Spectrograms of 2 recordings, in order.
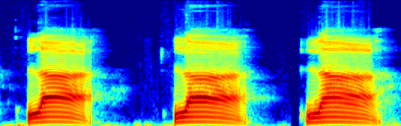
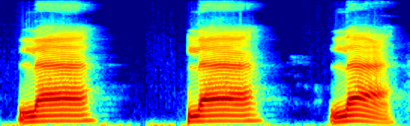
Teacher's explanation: Jadi kita analogikan tipis ini dengan analogi diksi sambil senyum ya buka mulutnya untuk menyempurnakan harakat fathah sambil senyumnya untuk menjaga kadar tipisnya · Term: huruf yang tipis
